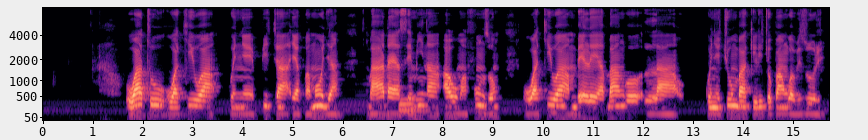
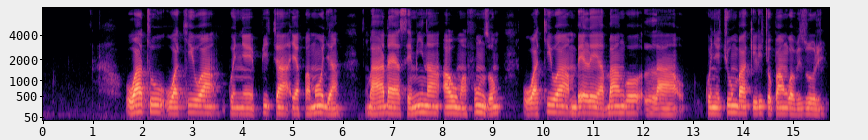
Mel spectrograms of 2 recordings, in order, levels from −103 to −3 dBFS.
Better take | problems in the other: second | noise reduction (classical method Wiener filter)

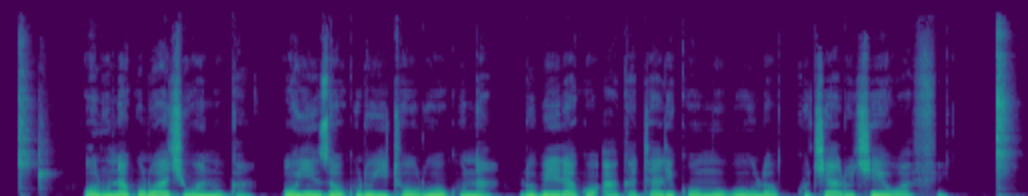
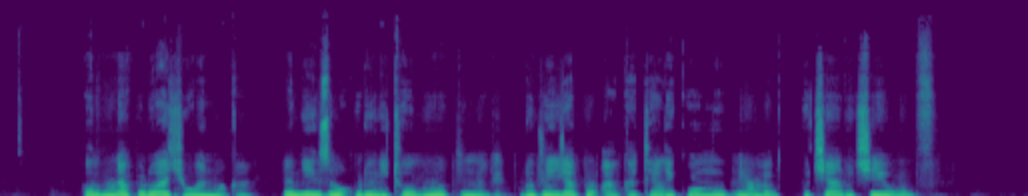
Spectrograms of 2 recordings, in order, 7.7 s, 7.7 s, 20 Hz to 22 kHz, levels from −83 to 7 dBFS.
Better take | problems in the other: first | noise reduction (neural mask model DeepFilterNet 3)

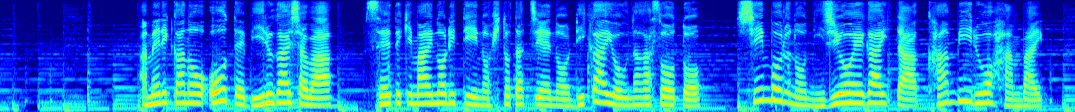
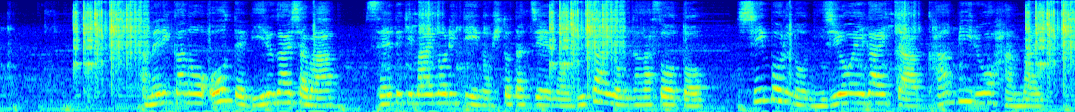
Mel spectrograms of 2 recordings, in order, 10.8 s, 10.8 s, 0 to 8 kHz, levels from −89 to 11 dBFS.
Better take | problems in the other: first | background sound (Coin (dropping)); 3 dB below the speech // room echo; dies away in 0.3 s

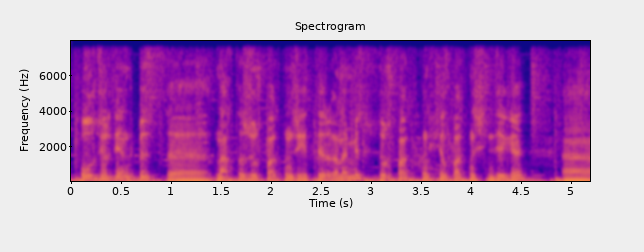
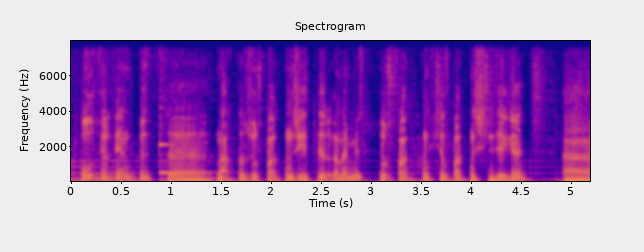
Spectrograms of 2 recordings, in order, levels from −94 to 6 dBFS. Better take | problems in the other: first | noise reduction (neural mask model RNNoise)

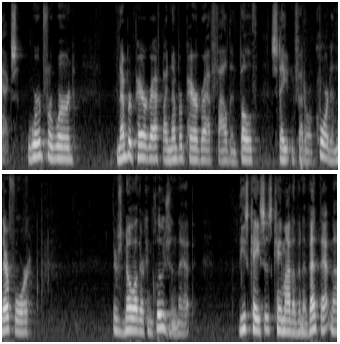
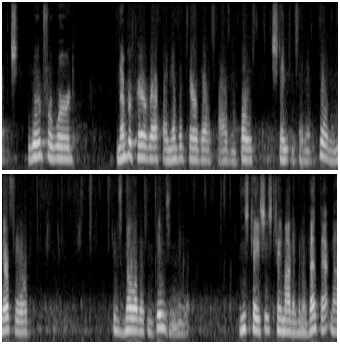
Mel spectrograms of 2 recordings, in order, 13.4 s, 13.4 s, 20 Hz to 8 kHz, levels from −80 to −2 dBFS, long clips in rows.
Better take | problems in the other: first | noise reduction (neural separator model SepFormer DNS4)

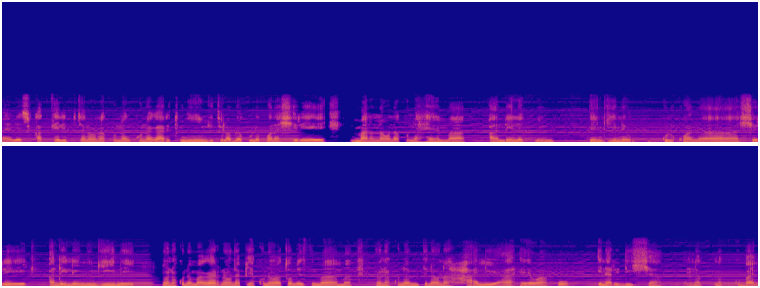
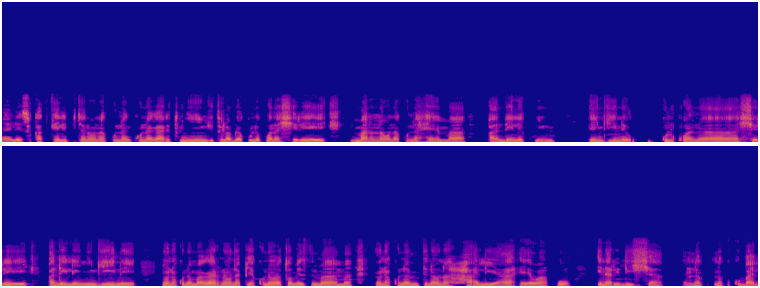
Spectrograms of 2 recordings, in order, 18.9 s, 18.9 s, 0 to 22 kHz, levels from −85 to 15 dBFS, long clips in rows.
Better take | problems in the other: second | background sound (Bowed string instrument); 18 dB below the speech

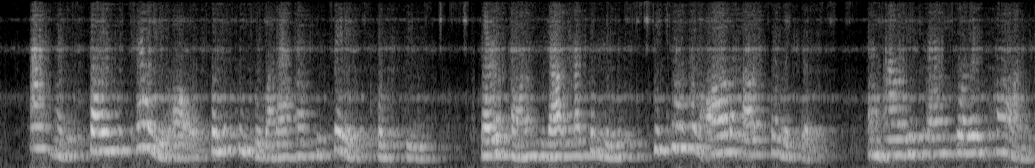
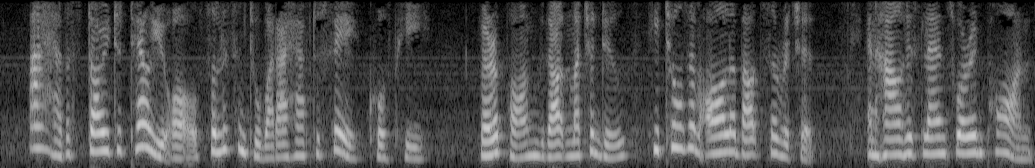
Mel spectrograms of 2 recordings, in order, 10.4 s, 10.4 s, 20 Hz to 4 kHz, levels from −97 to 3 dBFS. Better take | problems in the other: second | noise reduction (neural separator model SepFormer DNS4)

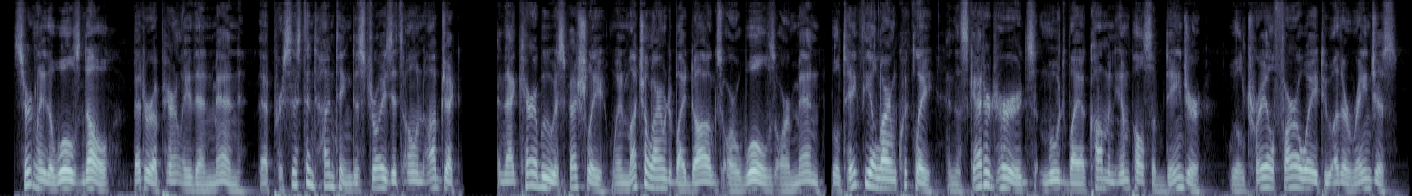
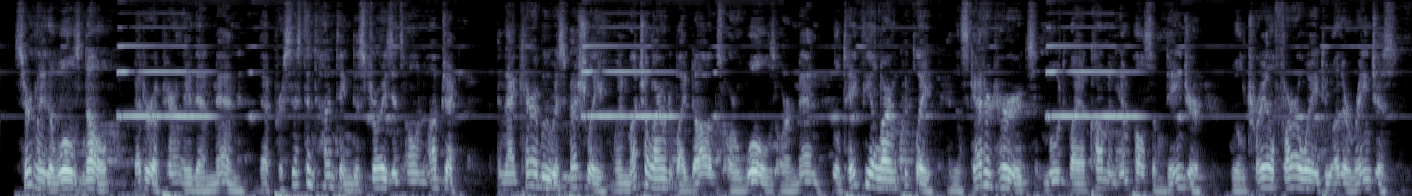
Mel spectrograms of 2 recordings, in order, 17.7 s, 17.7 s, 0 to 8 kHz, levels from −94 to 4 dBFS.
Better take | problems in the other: first | noise reduction (classical method WPE with log-MMSE)

